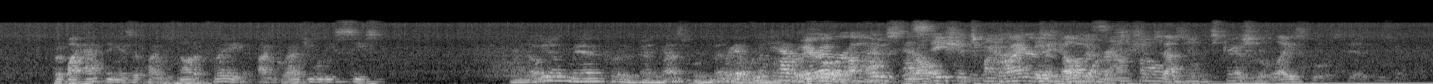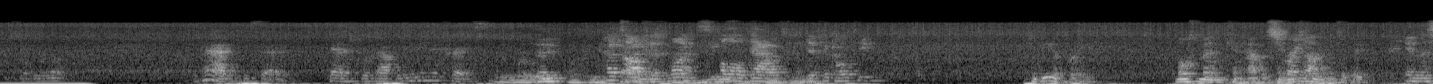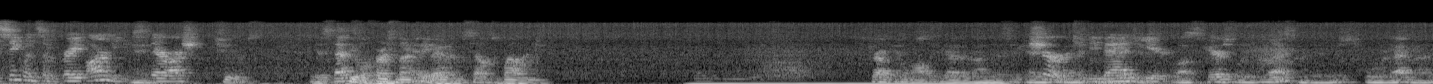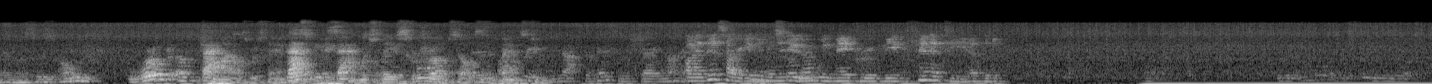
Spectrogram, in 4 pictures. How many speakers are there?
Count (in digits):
8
